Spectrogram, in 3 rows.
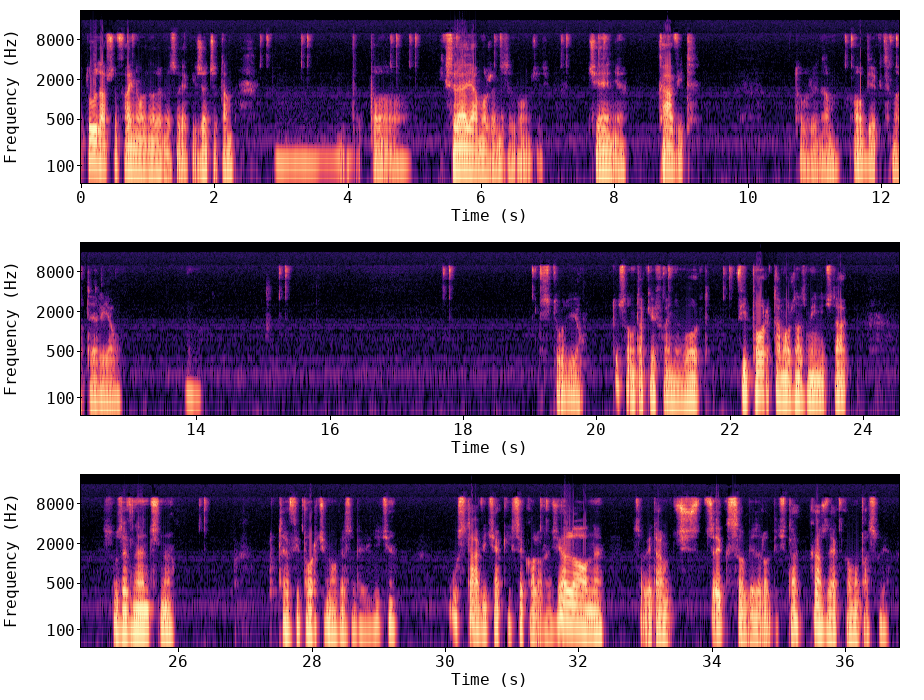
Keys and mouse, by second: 15.2-36.8 drag.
